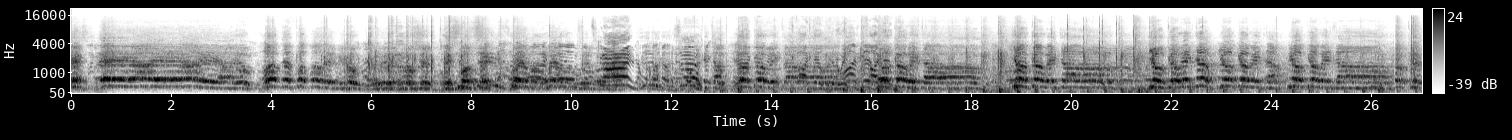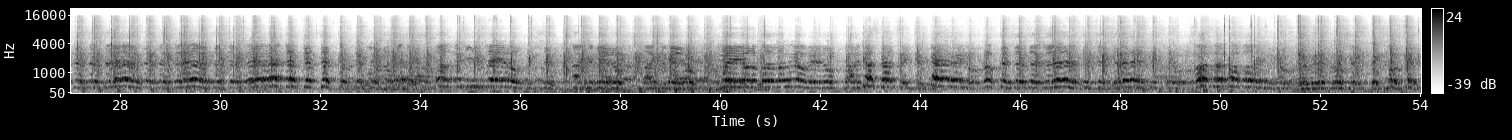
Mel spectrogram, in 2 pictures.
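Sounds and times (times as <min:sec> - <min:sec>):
crowd singing a chant: 0:00.0 - 0:54.0
rhythmic hand-clapping: 0:03.9 - 0:10.4, 0:12.6 - 0:54.0.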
